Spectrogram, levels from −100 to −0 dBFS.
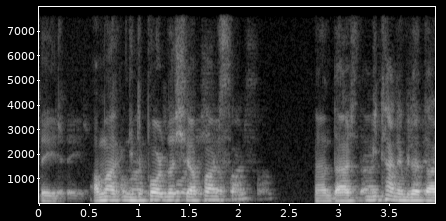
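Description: Throughout the speech, an echo with no canceller trails every phrase. The far end's loudspeaker feeds its microphone, and nothing removes the returning signal. About a third of a second later comes a thinner copy, about 12 dB quieter, over band-limited call audio topping out at 8 kHz.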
